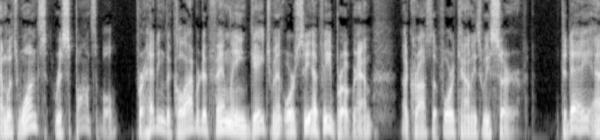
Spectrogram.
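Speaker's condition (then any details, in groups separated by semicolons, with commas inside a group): No condition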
